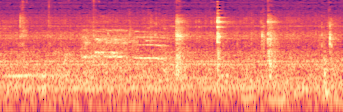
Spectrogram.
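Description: A person chewing food with the mouth close to the microphone, giving a few sharp wet smacks and clicks in the second half. About a second in, a brief faint high-pitched mewing tone sounds.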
